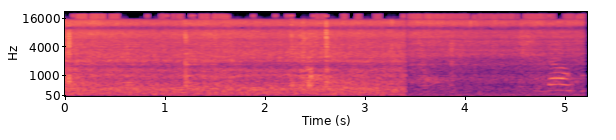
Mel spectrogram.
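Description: A paste of ginger, garlic, dried chilli and cumin sizzles steadily in a pan for mutton curry, a close continuous hiss with faint stirring clicks that drops off sharply partway through.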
